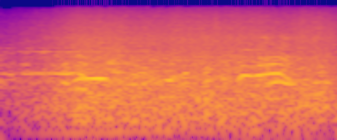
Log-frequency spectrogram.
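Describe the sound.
Steady, fairly loud water splashing and sloshing as men with hooks and ropes storm into cold water to drag pilot whales, up to six metres long, onto the beach, with faint voices calling out beneath the churning noise.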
